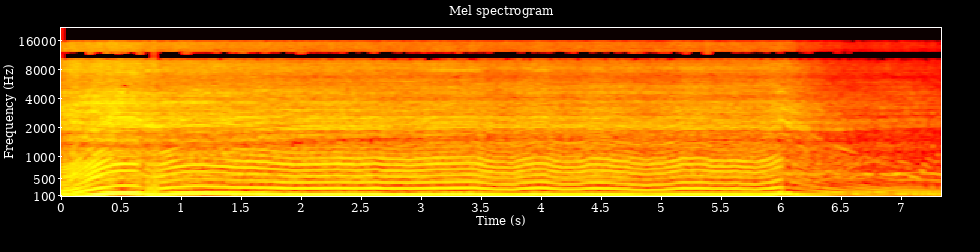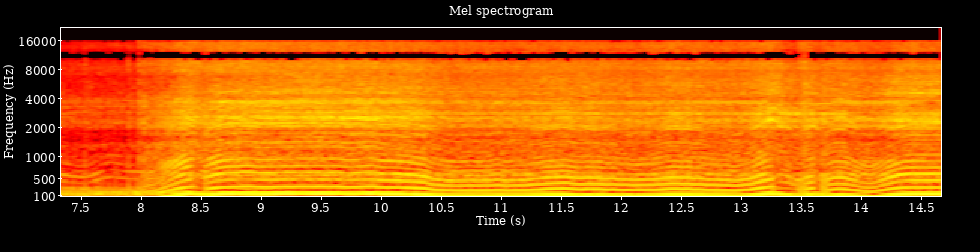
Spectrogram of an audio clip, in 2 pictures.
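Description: A chainsaw cuts into a tree trunk.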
